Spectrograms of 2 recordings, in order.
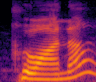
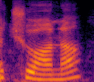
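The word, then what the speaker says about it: choana: तो ये अंदर की तरफ देखें तो ये आपको ख्वाना या छुआना जो भी है, आपने प्रोनाउंसिएशन दोनों हैं इसकी, तो ये है, और इसको कहते हैं पोस्टीरियर नेजल अपर्चर या ख्वाने या छुआने।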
